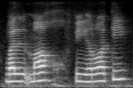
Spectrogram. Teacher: گے، اکمل غنہ ہوگا یہاں پہ 2 کاؤنٹ کرنا ہے، والمغفراتی غین کو پر پڑھیں گے ادنا حلق سے اور را مفخم پڑھی جائے گی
